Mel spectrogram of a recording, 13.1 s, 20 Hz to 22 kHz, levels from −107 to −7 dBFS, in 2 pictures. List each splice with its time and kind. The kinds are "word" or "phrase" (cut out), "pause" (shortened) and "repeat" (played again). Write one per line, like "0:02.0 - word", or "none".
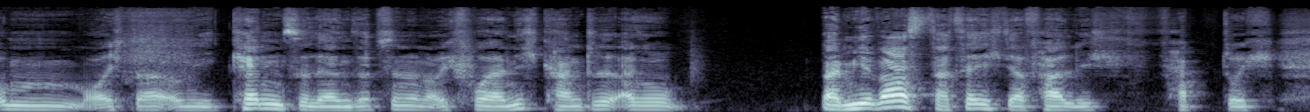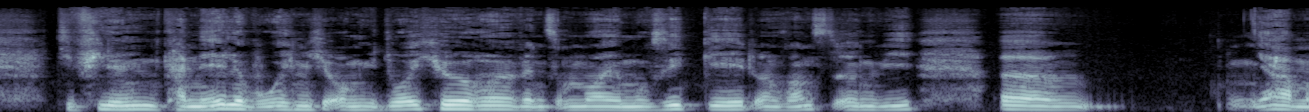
0:06.1 - pause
